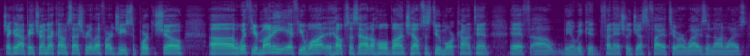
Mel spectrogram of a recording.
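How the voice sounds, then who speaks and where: A man's voice: medium pitch, flat delivery, a little fast, smooth. A man hosting a sports podcast, chatting loosely and joking through his sign-off. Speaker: podcast host. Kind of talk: casual chat.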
